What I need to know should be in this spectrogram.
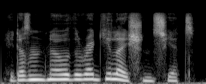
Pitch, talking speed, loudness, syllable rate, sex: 205 Hz, 175 wpm, -13 LUFS, 4.7 syllables/s, female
